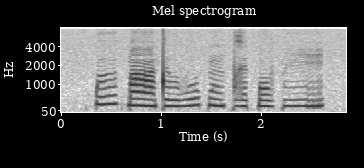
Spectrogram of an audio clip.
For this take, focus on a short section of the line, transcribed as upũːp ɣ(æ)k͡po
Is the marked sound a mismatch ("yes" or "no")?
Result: yes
